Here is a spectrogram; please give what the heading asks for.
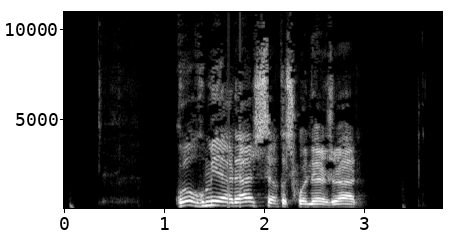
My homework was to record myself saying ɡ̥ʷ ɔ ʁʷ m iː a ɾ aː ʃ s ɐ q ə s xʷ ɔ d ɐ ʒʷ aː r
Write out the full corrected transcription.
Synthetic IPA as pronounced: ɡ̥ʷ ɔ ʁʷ m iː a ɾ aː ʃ s ɐ q ə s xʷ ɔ n ɐ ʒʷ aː r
